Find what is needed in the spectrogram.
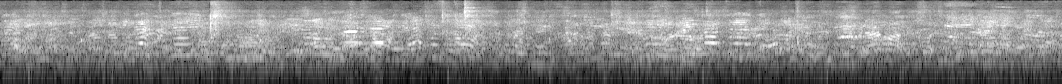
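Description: Several people's voices talking and calling out over one another with no clear words, with a couple of brief sharp knocks about two and four and a half seconds in.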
